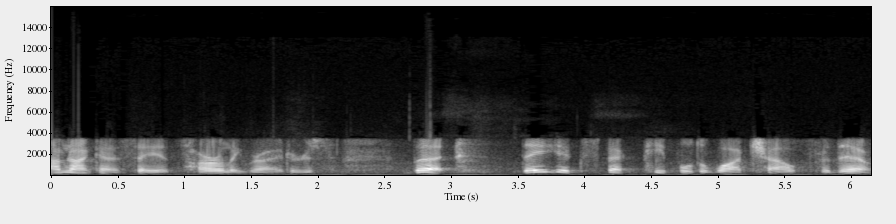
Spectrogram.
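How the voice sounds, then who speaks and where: A man with a normal speaking voice talks at a fairly slow pace, at a medium pitch with ordinary pitch variation. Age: 60s. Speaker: caller. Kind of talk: radio call-in. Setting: phone call.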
